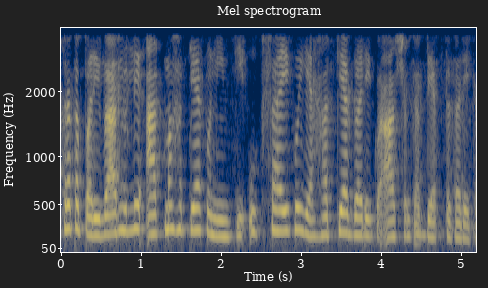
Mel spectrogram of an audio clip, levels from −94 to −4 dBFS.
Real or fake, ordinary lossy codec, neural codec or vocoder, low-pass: fake; none; codec, 16 kHz, 4 kbps, FunCodec, trained on Chinese and English, 50 frames a second; 3.6 kHz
